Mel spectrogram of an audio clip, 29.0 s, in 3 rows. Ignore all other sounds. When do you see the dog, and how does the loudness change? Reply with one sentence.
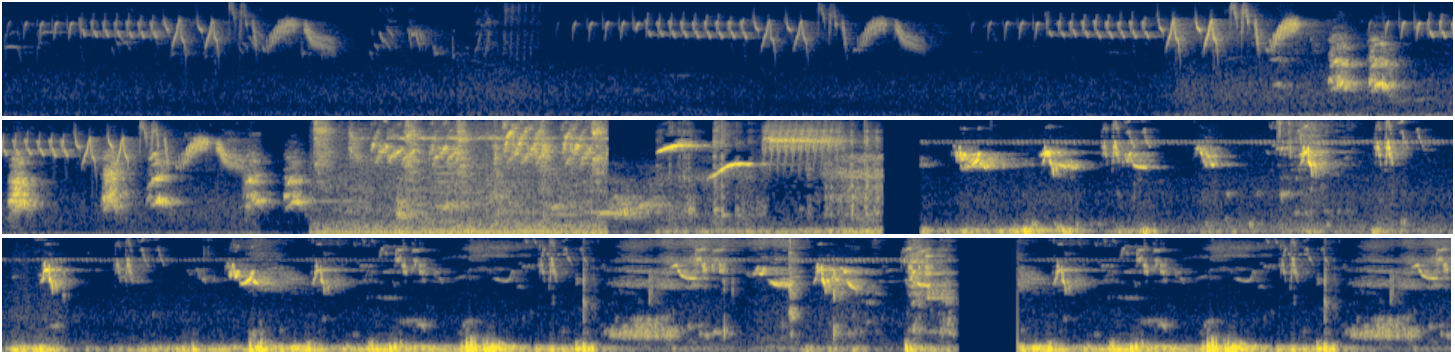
The dog can be heard from 8.4 to 14.8 s, getting quieter.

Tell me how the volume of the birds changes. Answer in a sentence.
The volume of the birds goes up.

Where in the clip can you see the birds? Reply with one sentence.
The birds can be heard from 0.0 to 28.9 s.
